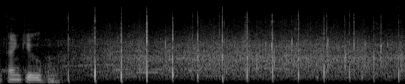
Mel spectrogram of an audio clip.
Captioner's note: crowd applauding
